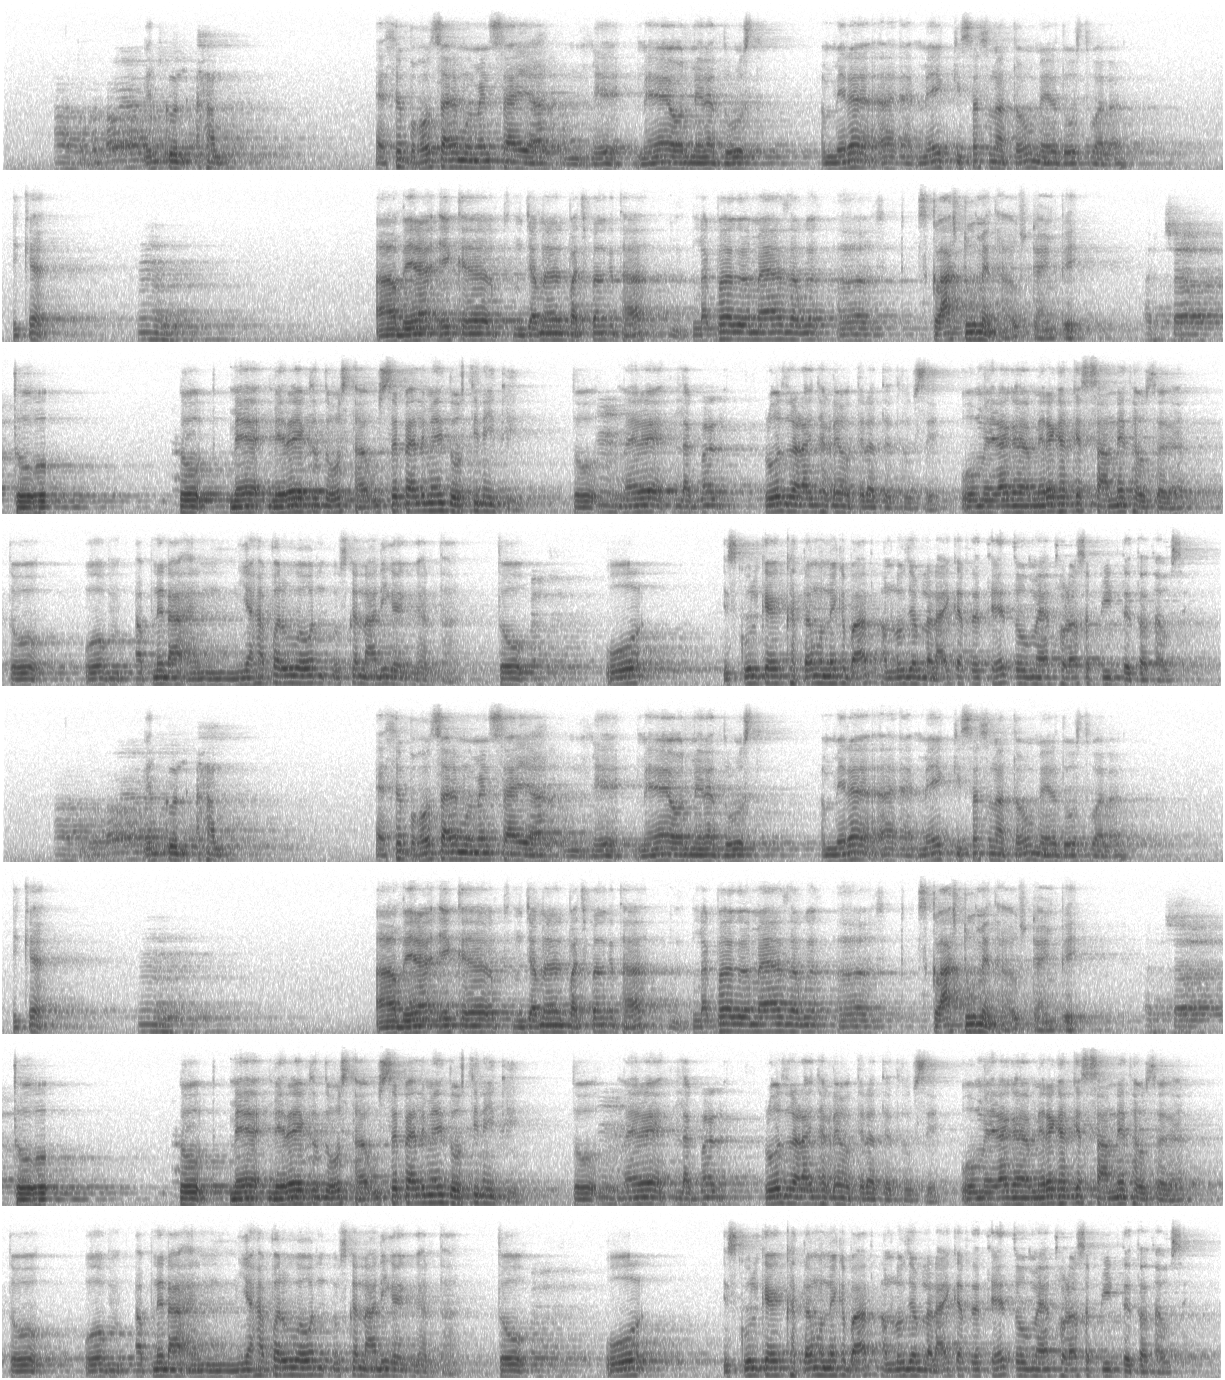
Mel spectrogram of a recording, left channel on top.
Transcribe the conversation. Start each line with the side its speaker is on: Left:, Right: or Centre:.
Left: हाँ तो बताओ यार कुछ
Centre: बिल्कुल
Left: उसमें से
Centre: हम ऐसे बहुत सारे मोमेंट्स आए यार मैं मैं और मेरा दोस्त मेरा अ, मैं एक किस्सा सुनाता हूँ मेरा दोस्त वाला ठीक है
Left: हम्म
Centre: अ, मेरा एक अ, जब मैं बचपन का था लगभग मैं जब अ, क्लास टू में था उस टाइम पे
Left: अच्छा
Centre: तो तो मैं मेरा एक दोस्त था उससे पहले मेरी दोस्ती नहीं थी तो
Left: हम्म
Centre: मेरे लगभग रोज लड़ाई झगड़े होते रहते थे उससे वो मेरा घर मेरे घर के सामने था उसका घर तो वो अपने ना यहाँ पर वो उसका नानी का घर था तो
Left: अच्छा
Centre: वो स्कूल के खत्म होने के बाद हम लोग जब लड़ाई करते थे तो मैं थोड़ा सा पीट देता था उसे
